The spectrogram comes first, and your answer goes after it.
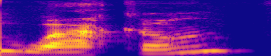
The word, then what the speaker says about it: Wacom: of the pros use you may have heard it pronounced wake it's actually Wacom and what I did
